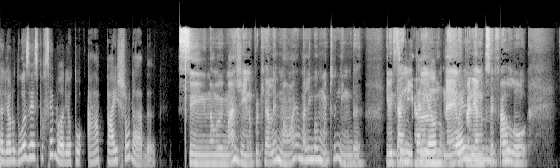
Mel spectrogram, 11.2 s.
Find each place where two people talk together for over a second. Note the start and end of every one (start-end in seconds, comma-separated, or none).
7.8-10.3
